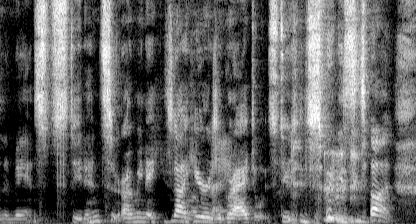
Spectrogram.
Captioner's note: laughs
